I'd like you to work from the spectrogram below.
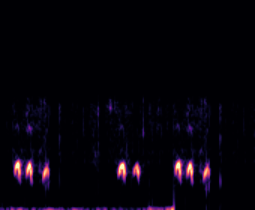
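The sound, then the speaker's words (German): A coral reef fish makes soft, hollow cooing calls underwater in a tropical coral reef, short pulsed notes coming in quick groups of two or three, repeated several times against a faint, steady background hum. “Und dieser Fisch gurt in tropischen Korallenriffen.”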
